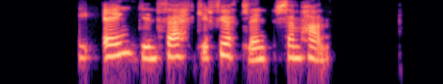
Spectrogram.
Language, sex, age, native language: Icelandic, female, 20-29, Latvian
